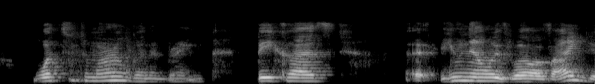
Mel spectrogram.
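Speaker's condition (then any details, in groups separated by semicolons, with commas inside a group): Cerebral palsy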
